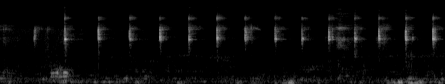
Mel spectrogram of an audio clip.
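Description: A steady rhythm of sharp, bright clicks, about three a second, heard as a musical beat.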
